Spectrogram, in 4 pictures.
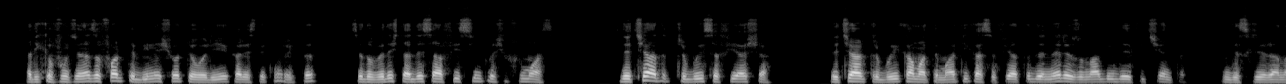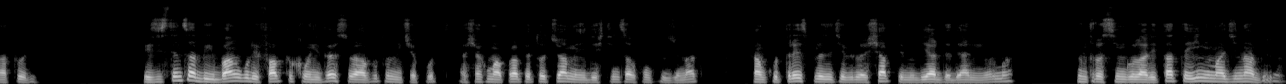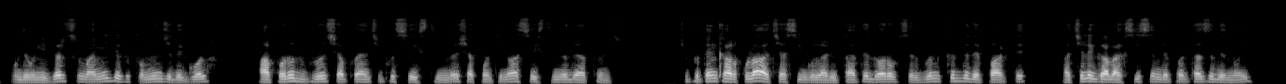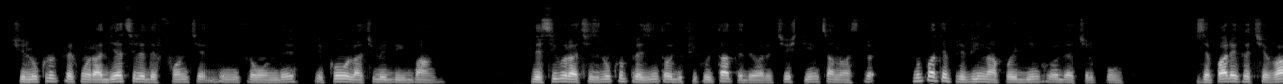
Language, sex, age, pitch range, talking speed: Romanian, male, 20-39, 110-130 Hz, 175 wpm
